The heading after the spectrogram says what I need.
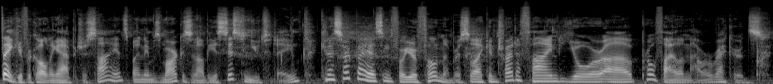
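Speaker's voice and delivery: polished, professional customer-service phone voice. Showing a code switch after asking for a fake company name: code-switched customer service voice. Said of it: "my code switch going from me talking kinda like this on the podcast to switching up to".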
